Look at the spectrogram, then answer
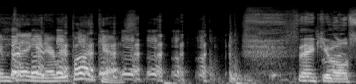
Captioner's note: men chuckle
